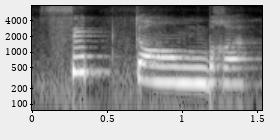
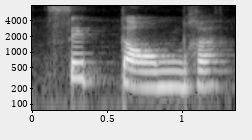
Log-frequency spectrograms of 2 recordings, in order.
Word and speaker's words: septembre: Now that you know the pronunciations, it will be septembre. Septembre.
